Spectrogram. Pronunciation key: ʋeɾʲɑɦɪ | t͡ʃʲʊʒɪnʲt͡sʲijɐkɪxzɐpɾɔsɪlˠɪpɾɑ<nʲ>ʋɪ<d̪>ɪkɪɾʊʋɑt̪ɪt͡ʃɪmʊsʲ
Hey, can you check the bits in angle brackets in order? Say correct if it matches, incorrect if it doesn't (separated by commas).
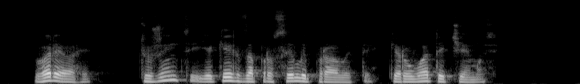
incorrect, incorrect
